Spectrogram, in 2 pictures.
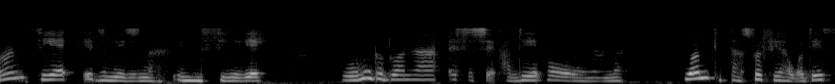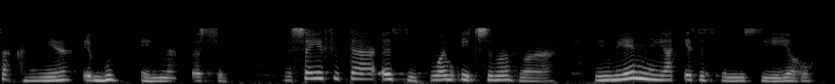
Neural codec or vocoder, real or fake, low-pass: codec, 16 kHz, 0.5 kbps, X-Codec, HuBERT features, trained on general audio; fake; 5.4 kHz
